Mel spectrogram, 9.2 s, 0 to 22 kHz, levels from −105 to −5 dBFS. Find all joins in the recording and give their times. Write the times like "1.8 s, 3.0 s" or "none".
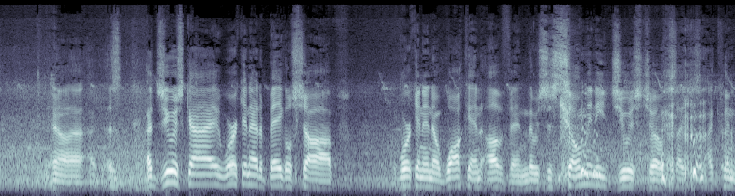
none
